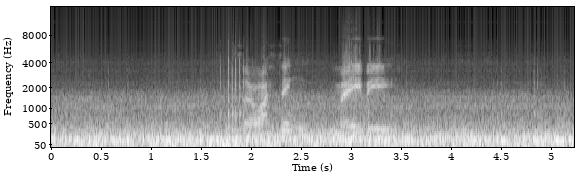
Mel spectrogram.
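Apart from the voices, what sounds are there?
road noise inside a VW Jetta driving at 50 mph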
